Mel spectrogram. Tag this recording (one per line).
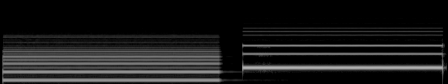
interval
draft
sound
